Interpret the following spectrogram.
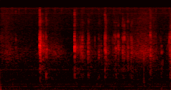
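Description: Sharp clicks from a computer mouse and keyboard: two clearer clicks about half a second and one second in, then a few lighter taps, over a steady low electrical hum.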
